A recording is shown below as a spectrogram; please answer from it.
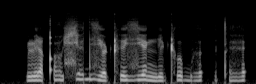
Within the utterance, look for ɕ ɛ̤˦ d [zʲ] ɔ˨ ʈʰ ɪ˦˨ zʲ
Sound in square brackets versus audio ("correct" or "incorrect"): correct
